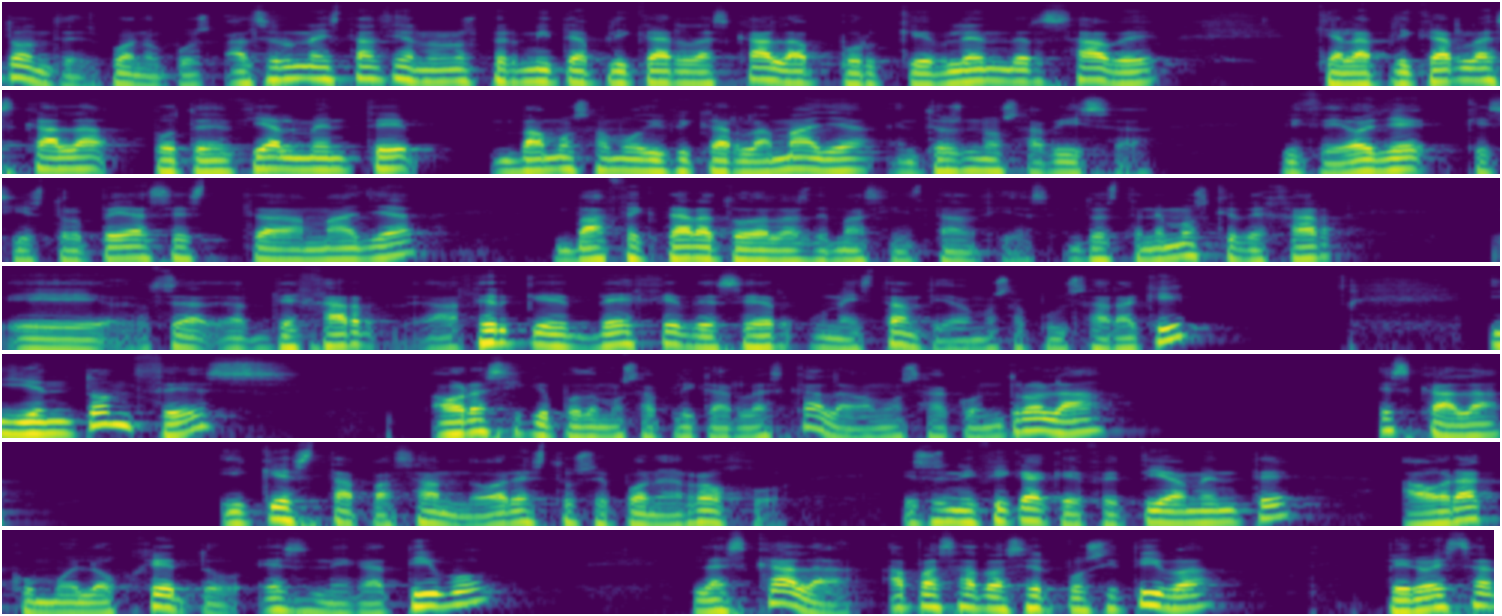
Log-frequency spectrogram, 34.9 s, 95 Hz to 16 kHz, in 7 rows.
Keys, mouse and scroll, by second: 18.2 click, 22.2 ctrl+a, 24.1 click.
